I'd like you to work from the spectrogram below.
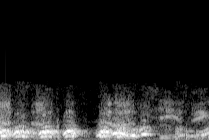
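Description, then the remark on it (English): A large German shepherd named Chief barks a welcome as a rider dismounts at the Circle M ranch house in northern Texas, repeatedly in quick, excited bursts, fairly loud, with a few higher yips mixed in and no pauses of silence. “As Tonto dismounted, the Colonel's dog, a large German shepherd named Chief, circled Scout, barking a welcome.”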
